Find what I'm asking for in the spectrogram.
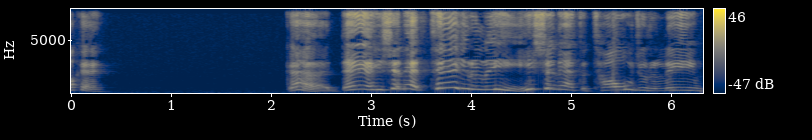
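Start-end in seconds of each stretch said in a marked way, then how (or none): none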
